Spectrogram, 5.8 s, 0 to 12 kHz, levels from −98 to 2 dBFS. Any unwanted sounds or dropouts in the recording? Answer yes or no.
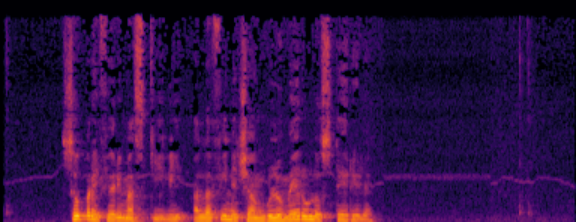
no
